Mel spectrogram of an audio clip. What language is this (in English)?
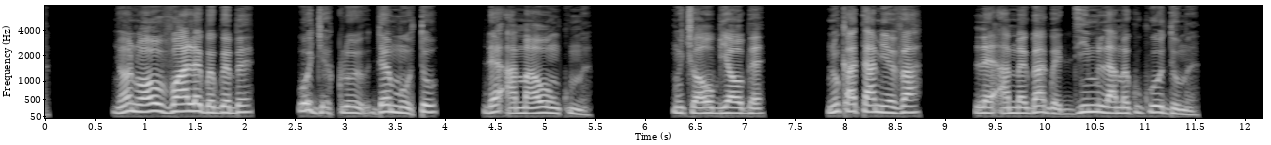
Ewe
